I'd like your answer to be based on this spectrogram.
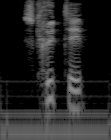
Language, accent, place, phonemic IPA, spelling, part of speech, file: French, France, Lyon, /skʁy.te/, scruter, verb, LL-Q150 (fra)-scruter.wav
- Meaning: to scrutinise, scrutinize, put under the microscope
